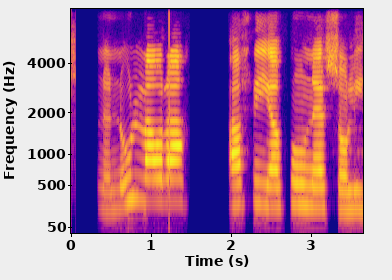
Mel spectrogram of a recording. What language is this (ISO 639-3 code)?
isl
